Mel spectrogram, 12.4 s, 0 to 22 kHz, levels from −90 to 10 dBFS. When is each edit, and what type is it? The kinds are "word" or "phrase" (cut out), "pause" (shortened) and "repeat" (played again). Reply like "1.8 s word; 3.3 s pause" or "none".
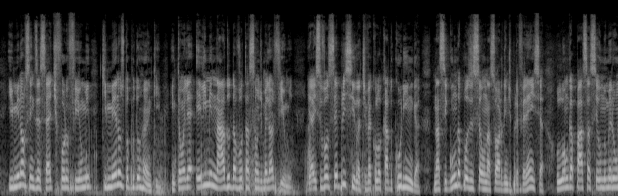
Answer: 2.4 s word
